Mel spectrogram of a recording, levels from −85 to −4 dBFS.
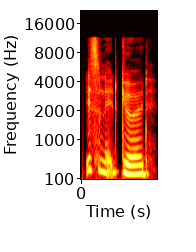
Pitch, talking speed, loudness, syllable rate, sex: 230 Hz, 190 wpm, -16 LUFS, 4.0 syllables/s, female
